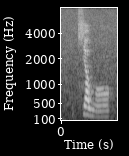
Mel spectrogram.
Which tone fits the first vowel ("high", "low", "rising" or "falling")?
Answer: falling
